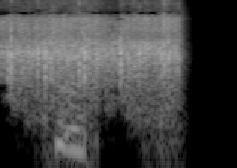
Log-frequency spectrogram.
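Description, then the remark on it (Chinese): A burst of applause welcoming the founder of the Fuyou Wenchuang company, many hands clapping in a dense, steady wash for about a second and a half before cutting off abruptly into silence. “那所以我们呢就用最热情的掌声呢来欢迎我们福佑文创的创办人”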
